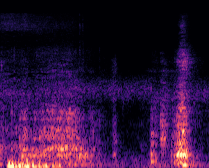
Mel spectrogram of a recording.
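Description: Clear plastic packaging film and cardboard rustling as a plastic toy cube is pulled free of its box, fading out about a second in. A brief faint sound follows near the end.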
